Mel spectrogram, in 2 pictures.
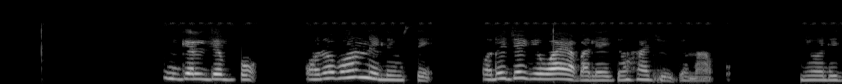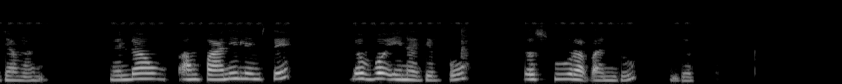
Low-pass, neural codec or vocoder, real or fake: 7.2 kHz; none; real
